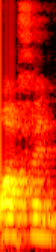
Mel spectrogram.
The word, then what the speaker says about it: often: Então, a pronúncia dessas palavras, como eu já disse para vocês, often, não é often, often, e rarely, rarely, alright?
